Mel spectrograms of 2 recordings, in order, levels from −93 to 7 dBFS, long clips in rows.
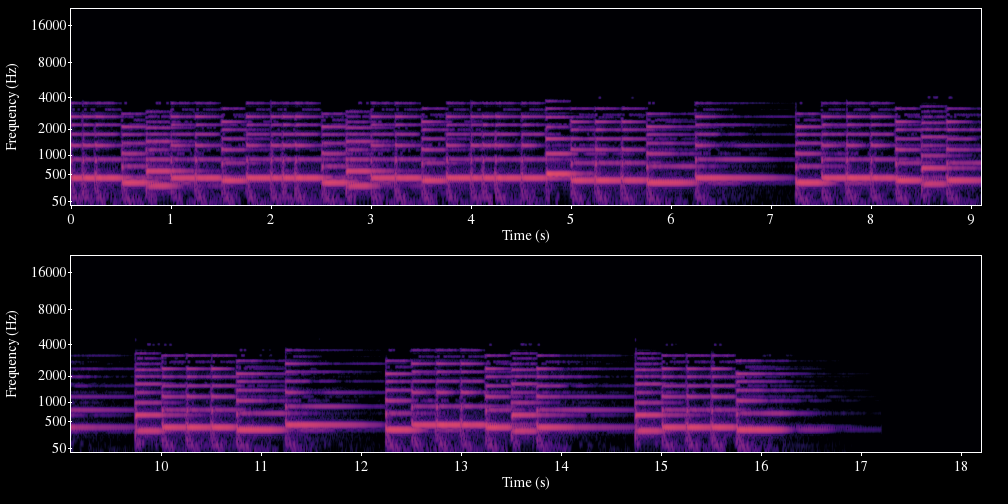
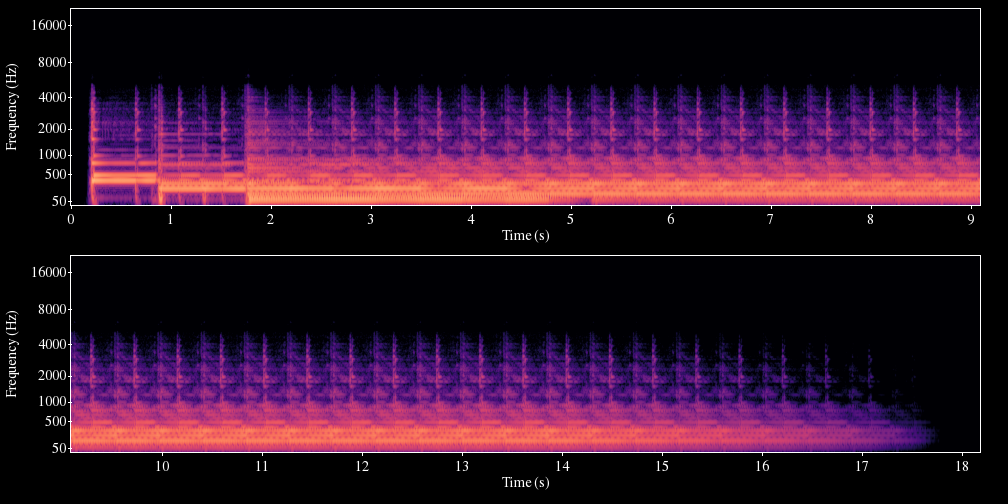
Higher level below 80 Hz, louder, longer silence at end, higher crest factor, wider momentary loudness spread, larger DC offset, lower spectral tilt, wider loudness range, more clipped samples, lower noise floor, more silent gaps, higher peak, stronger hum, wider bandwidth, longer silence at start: second, -72 dBFS vs -30 dBFS; second, -39 LUFS vs -19 LUFS; about the same, 1.55 s vs 1.6 s; about the same, 14 dB vs 18 dB; about the same, 8 LU vs 10 LU; neither; second, -2.5 dB/octave vs -8.5 dB/octave; second, 3 LU vs 10 LU; neither; first, -73 dBFS vs -64 dBFS; neither; second, -26 dBFS vs 0 dBFS; neither; about the same, 4.2 kHz vs 4.3 kHz; second, 0 s vs 0.2 s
